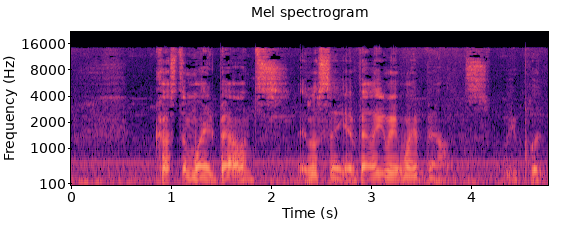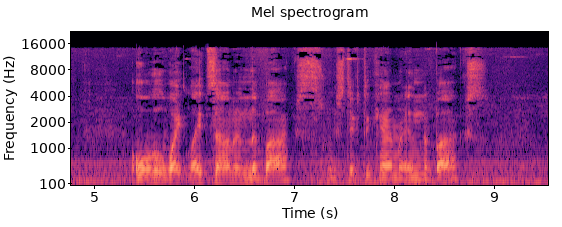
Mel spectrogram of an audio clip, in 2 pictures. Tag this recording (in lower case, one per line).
speech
